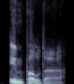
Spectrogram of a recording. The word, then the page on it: impolder: British English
